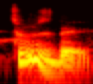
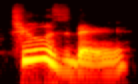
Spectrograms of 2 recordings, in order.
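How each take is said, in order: First: "Tuesday" opening on a clean t; tooz-day. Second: "Tuesday" opening on a ch sound; choose-day. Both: Shown as a demonstration. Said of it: "Is it Tuesday or Tuesday?".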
